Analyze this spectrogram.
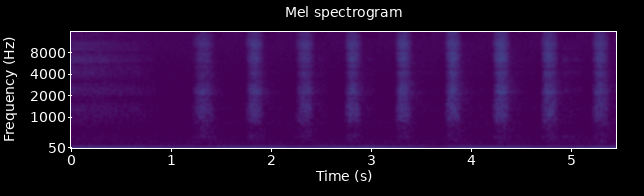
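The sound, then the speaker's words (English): Rapid, forceful exhalations from a belly-pumping breathing exercise: nine sharp, breathy bursts in a steady quick rhythm, roughly two per second, over a low constant hum. “we take a breath in, we take a full breath out, a little breath in, and then the exhalations start, and it sounds like this.”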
